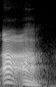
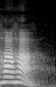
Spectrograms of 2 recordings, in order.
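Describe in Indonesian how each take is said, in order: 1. Tidak ada bunyi h yang terdengar sebelum vokal. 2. Bunyi h terdengar sebelum vokal. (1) "bukan aa" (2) "haha bila tertawa"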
